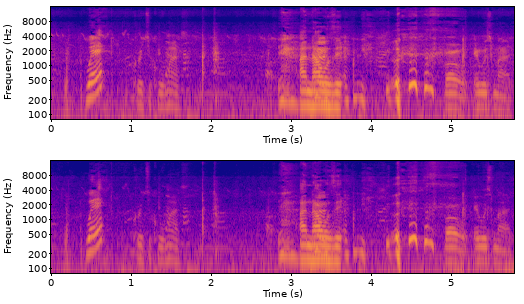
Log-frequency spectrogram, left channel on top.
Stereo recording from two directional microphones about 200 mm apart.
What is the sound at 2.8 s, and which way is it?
Speech, 25° right (ahead or behind).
